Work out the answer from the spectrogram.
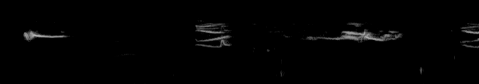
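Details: Sparse high notes from a lesser goldfinch: a thin sustained whistle, then a pause, a cluster of short twitters, and a longer warbled phrase, separated by silences.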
